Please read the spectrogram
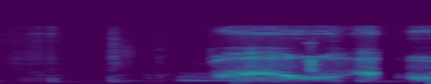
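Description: A man's voice making a drawn-out, strained grunting noise, starting about a second in. It is a mock vocal sound effect put in the place of a word mid-sentence.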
